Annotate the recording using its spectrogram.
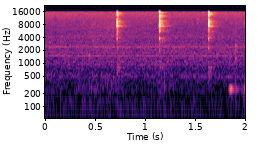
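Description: A few faint clicks of a computer mouse, about four spread through the two seconds, over quiet room hiss.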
